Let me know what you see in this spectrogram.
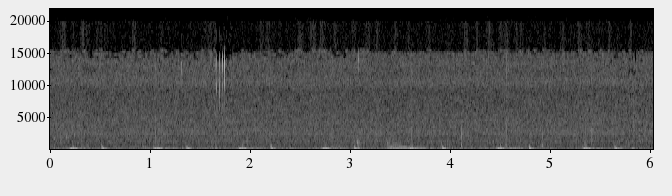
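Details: Long-duration heartbeat recording: regular paired low lub-dub thumps, about 70 beats a minute, steady and clear over a faint hum.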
